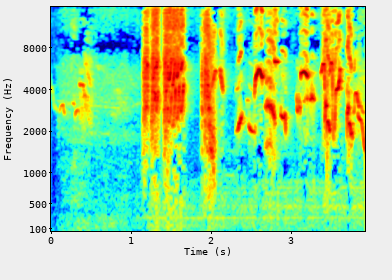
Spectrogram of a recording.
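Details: Oriental magpie-robin, a lure song in the open 'ngeplong' style to provoke rivals to fight. A rough, harsh burst comes first, then a run of quick, looping whistled notes. A faint low hum runs underneath.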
